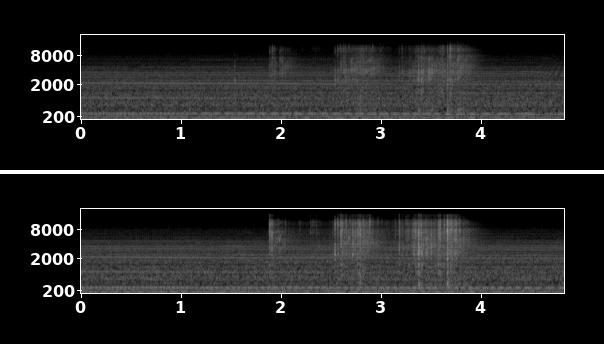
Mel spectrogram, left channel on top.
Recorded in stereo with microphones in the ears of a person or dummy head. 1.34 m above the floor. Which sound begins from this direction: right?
A crack, at 1.9 s.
